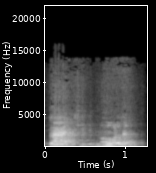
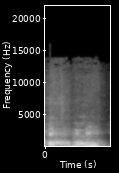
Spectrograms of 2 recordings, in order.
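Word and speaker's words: Tlachinollan: También quiero manifestar el agradecimiento al equipo de Tlachinoyan y a la, nunca lo puedo pronunciar bien, Tlachinolan, ¿verdad? Así es, Tlachinolan, y a toda la organización por su lucha constante y el apoyo que le han dado a Valentina y a otras.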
